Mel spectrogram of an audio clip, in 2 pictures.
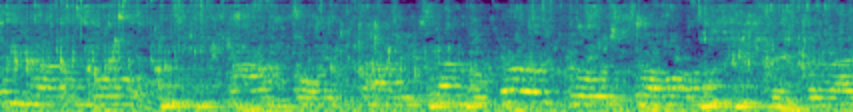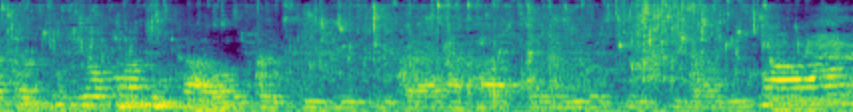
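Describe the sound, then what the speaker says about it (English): Fresh cold water pours steadily into a cooking pot with a continuous splashing gush. It fills about eight seconds, and faint voices sit in the background beneath it. "Now, to top that off, a quart or so of fresh cold water."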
